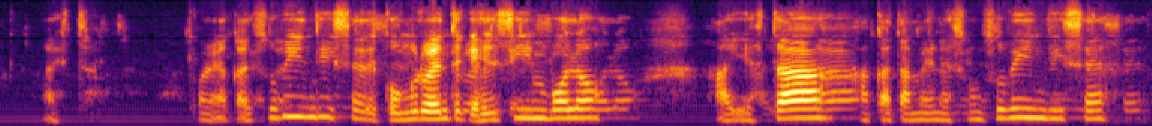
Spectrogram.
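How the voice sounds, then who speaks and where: A woman speaks at a moderate pace in a fairly high pitch with ordinary pitch variation and big swings in loudness. She has an unremarkable speaking voice. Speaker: math teacher. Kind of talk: lecture.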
